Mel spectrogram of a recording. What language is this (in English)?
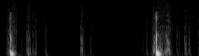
Pashto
